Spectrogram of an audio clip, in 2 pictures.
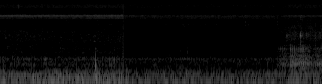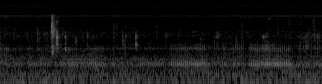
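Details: Maine Coon kittens being fed by mother Luna, purring; quiet low rumble at first, then a fuller purr after a few seconds, with occasional sharp clicks and soft suckling noises.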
